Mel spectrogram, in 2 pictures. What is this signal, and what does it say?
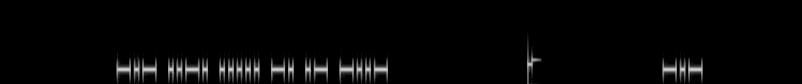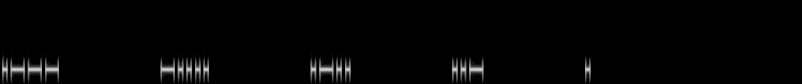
Morse code, heard as a keyed tone, about 28 wpm, spaced as for 12 wpm, 700 Hz. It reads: KF5NAX KJ6LUE
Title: USA Call Signs - 6 Characters - 8x Character Spacing - 28wpm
